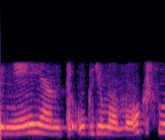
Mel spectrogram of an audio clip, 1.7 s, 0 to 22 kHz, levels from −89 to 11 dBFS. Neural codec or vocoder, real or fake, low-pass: codec, 16 kHz in and 24 kHz out, 2.2 kbps, FireRedTTS-2 codec; fake; 3.6 kHz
